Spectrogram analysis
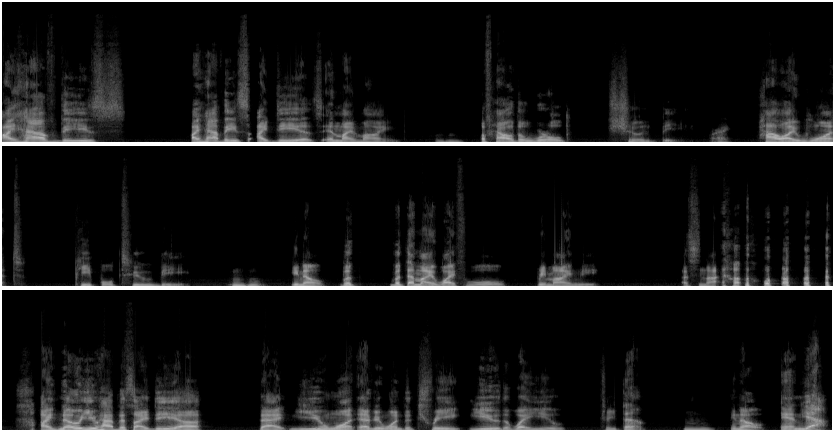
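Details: Adult man who has stuttered since childhood and had years of speech therapy as a child; real, non-acted speech in a conversation showing stuttering.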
